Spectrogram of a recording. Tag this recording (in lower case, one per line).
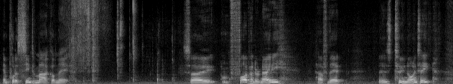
speech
